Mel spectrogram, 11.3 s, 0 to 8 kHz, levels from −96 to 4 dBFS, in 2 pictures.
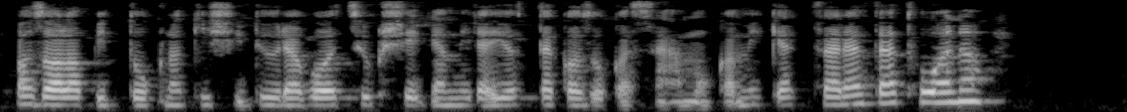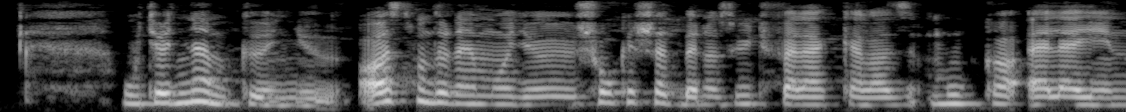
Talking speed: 145 wpm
